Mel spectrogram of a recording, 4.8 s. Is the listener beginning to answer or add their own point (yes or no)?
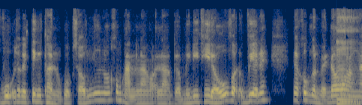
no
